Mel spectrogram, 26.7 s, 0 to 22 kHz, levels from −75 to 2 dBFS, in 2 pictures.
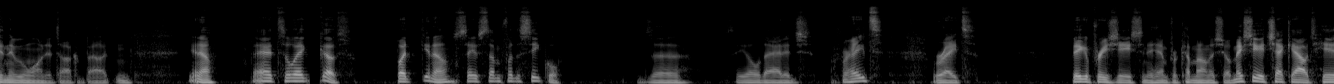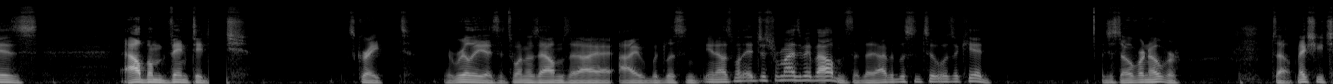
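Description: Three brief dropouts interrupt this speech recording, each cutting abruptly to silence before the sound resumes: at 3.09 s, right after "that's the way it", for 110 ms; at 15.43 s for 182 ms; and at 17.17 s for 166 ms. This pattern is likely a Bluetooth stall, where radio interference delayed packets, the receiving buffer emptied, and playback paused until retransmitted audio arrived.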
